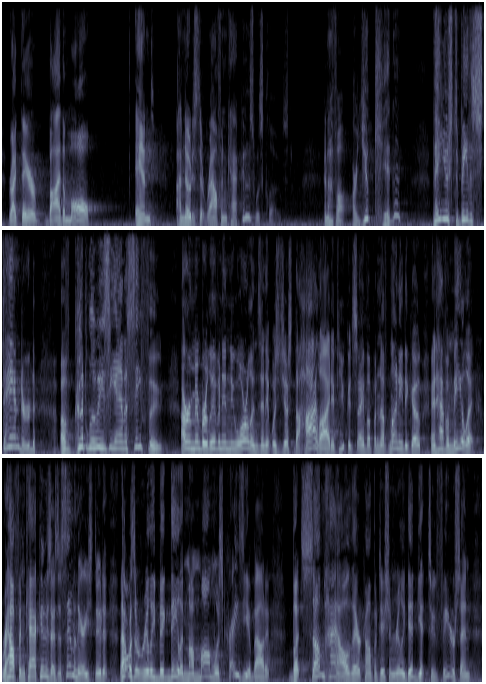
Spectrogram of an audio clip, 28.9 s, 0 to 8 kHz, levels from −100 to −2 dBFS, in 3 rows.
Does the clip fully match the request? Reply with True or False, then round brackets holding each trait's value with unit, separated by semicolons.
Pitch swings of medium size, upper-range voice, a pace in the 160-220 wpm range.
False (6.7 semitones; 200 Hz; 180 wpm)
